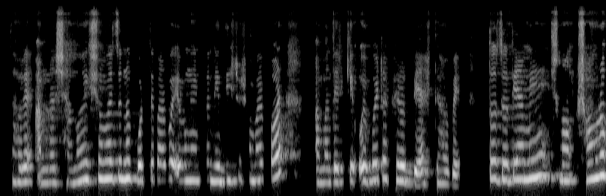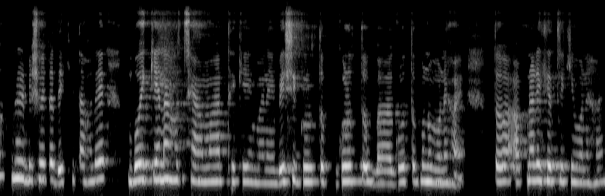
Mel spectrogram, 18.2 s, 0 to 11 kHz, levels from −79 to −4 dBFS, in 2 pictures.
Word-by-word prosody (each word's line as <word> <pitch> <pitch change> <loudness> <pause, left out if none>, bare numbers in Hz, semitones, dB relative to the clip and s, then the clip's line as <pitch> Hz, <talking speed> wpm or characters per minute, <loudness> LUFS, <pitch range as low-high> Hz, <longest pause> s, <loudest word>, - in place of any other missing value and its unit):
তাহলে 245 0 -1 0.2
আমরা 230 +1 -6 0.2
সাময়িক 250 +5 -1
সময়ের 300 0 +3
জন্য 295 0 +6
পড়তে 265 +2 +1
পারবো 270 +1 -5
এবং 265 +1 -4
একটা 270 +2 -11
নির্দিষ্ট 255 0 -2 0.2
সময় 275 +1 -4
পর 325 +4 +4 0.6
আমাদেরকে 235 - -3
ওই - - +6
বইটা 280 +3 -1
ফেরত 260 -2 +4
দিয়ে 200 -2 +3
আসতে 210 +2 -12
হবে। 195 -3 -3 0.5
তো - - +2
যদি 280 0 0
আমি 295 +2 +5 0.3
স - - -2 0.4
-সংরক্ষণের 310 +1 +4
বিষয়টা 280 +1 +1
দেখি 230 +2 -4
তাহলে 260 +2 -2 0.5
বই 275 +2 +7
কেনা 285 +1 +4
হচ্ছে 290 +1 -2
আমার 255 +1 -1
থেকে 255 0 -4 0.2
মানে 230 0 -10 0.2
বেশি 245 +3 +3
গুরুত্ব 250 +1 +2 0.3
গুরুত্ব 255 0 +3 0.2
বা 220 0 -4 0.2
গুরুত্বপূর্ণ 250 +1 0
মনে 230 0 -3
হয়. 345 - -6 0.5
তো 255 - +4 0.3
আপনার 260 +3 -2
এই - - -2
ক্ষেত্রে 260 0 +2
কি 255 - -3
মনে 230 0 -8
হয়? 235 +2 -9
260 Hz, 155 wpm, -26 LUFS, 245-280 Hz, 0.6 s, বই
